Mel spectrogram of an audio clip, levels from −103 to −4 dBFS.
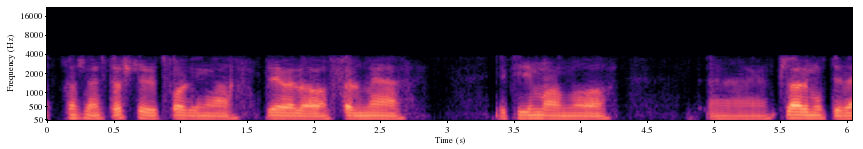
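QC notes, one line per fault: throughout, tandem speech coding: the speech passes through three speech coders in a row, separated by G.711 links, ending in what sounds like G.729A at 8 kbit/s. Each stage re-encodes the previous stage's already degraded output, so the errors compound. The result is rougher and more muffled than any single coder, with a warbly, smeared quality. Nothing is present above 3.7 kHz, which removes the upper consonant detail.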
